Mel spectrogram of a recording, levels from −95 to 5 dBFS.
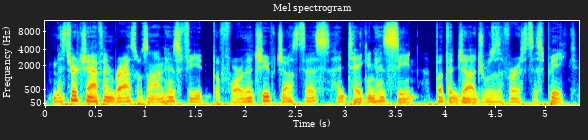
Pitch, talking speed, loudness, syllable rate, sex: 95 Hz, 245 wpm, -22 LUFS, 6.0 syllables/s, male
